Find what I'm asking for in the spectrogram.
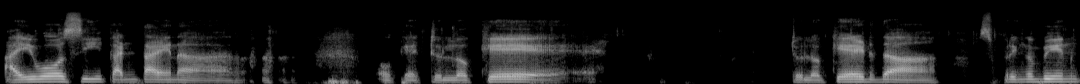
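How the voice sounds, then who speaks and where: A man's voice: on the low side, gravelly, fairly bright tone, dry recording. A man with a Telugu Indian accent giving an informal technical lecture as an instructor, repeating phrases and often quizzing his listeners. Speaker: programming instructor teaching a live class.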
